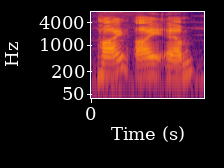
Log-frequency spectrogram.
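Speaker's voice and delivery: ordinary talk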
